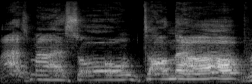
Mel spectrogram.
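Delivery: slow, loud stretched shout; drawn-out party yell. Retold or imitated. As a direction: drag out each word over the music. Gary yelling over music.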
